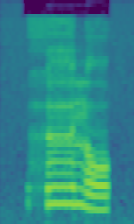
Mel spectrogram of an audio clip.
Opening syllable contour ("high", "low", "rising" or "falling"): high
